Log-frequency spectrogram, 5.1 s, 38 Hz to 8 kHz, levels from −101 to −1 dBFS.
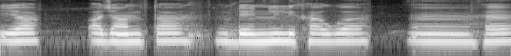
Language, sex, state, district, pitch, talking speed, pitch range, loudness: Hindi, male, Jharkhand, Deoghar, 165 Hz, 80 wpm, 160-170 Hz, -15 LUFS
